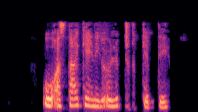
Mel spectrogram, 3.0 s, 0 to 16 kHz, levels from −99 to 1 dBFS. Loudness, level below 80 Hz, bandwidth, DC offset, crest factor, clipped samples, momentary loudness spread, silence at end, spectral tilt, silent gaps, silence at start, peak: -19 LUFS; -68 dBFS; 7.8 kHz; under 0.1%; 18 dB; under 0.1%; 11 LU; 0.45 s; -4 dB/octave; 2.31-2.35 s; 0.65 s; 0 dBFS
